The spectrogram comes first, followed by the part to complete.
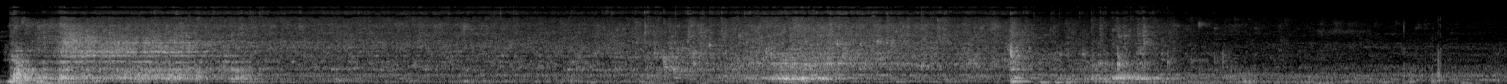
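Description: Vintage 1936 Crane Mauretania toilet flushing: the tank lever is pressed and water rushes suddenly and loudly into the bowl, easing after about two seconds into a steadier swirl that swells twice more in the middle and dies down near the end.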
